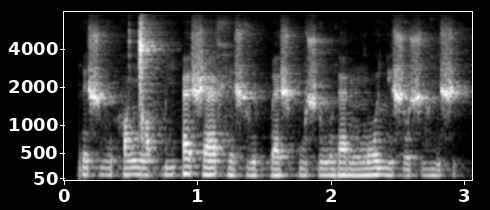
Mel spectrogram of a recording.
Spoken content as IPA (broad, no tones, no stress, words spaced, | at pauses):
ɾeʃvuhɒ ŋ͡ǀɒk͡pi ʔæʃæ xeʃlʲoɡ͡bæʃpuʃ ŋʷiɾæŋ͡mo lʲeʃoʃviʃ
